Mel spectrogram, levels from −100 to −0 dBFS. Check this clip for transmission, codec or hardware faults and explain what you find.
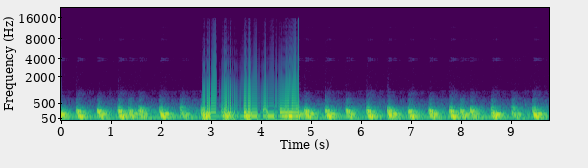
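One fault turns up, between 2.83 and 4.75 s: robotic sound from repeated short buffers. The sound hardens into a rigid, metallic 100 Hz buzz that only loosely tracks the underlying audio. Likely cause: audio arriving too seldom, so roughly 10 ms chunks are replayed in place of most of the real signal, which fits the 100 Hz pitch.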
